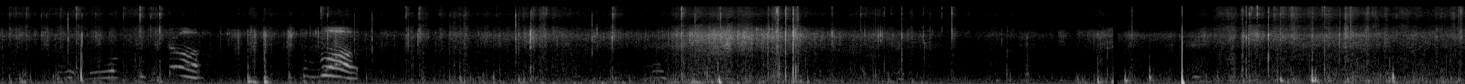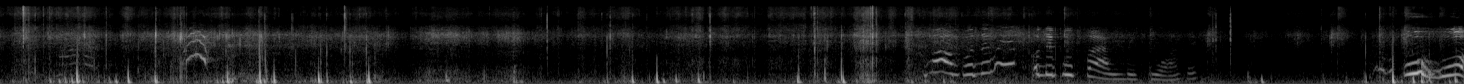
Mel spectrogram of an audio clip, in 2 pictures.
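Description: Footsteps rustling and crunching through dry fallen leaves, an irregular run of crackles and scuffs, with brief children's voices about a second in and again near the end.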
